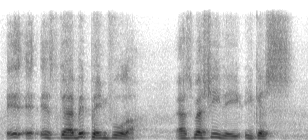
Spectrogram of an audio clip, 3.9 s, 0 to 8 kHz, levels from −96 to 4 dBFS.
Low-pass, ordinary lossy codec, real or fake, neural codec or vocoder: 7.2 kHz; none; fake; codec, 16 kHz in and 24 kHz out, 0.9 kbps, LongCat-Audio-Codec, fine tuned four codebook decoder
